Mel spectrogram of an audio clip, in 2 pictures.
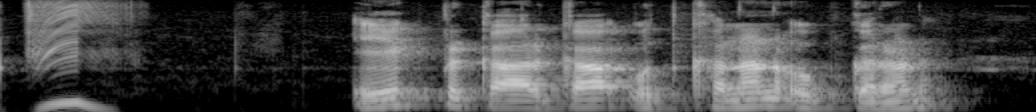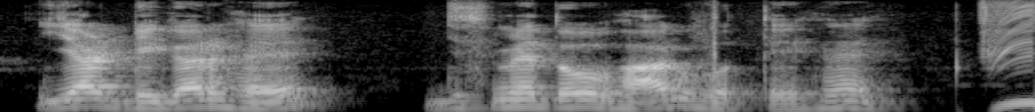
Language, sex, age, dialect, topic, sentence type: Hindi, male, 25-30, Kanauji Braj Bhasha, agriculture, statement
